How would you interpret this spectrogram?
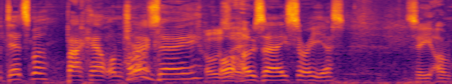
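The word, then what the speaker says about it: José: it what is it in Portuguese we pronounced the J whereas in whereas in Spanish and in Mexican it's it's h did you just say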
